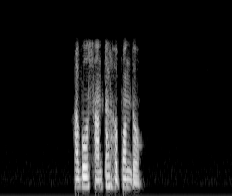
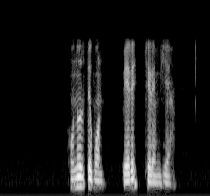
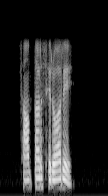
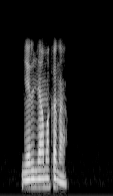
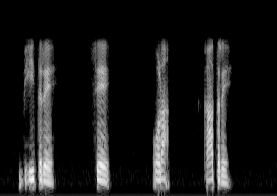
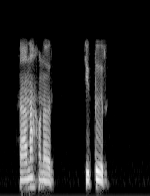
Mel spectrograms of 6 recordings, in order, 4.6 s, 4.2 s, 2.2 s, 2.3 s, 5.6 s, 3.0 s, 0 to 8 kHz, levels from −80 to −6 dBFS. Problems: none marked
